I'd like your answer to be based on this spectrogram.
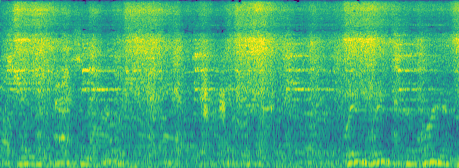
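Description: A ghost train ride rolls along its rails, a steady loud rumble with low rhythmic wheel clatter and a droning hum, continuous throughout, with a voice speaking over it.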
